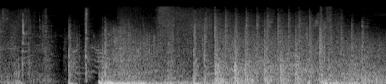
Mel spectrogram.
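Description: A grenade explodes with a loud boom.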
